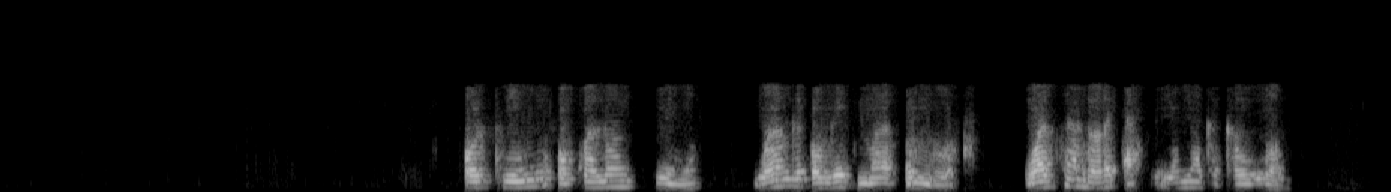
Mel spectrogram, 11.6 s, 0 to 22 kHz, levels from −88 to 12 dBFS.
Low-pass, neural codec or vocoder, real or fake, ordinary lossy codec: 3.6 kHz; codec, 16 kHz, 4 kbps, X-Codec, HuBERT features, trained on general audio; fake; MP3, 32 kbps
